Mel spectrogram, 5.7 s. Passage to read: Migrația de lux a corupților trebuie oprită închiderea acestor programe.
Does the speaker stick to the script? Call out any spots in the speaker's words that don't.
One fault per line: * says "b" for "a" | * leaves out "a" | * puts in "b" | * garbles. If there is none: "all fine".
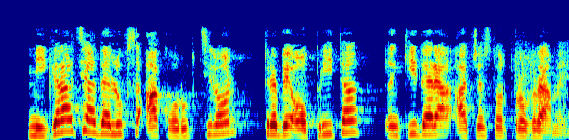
all fine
